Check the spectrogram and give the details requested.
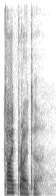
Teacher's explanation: First element nominal, stress on first element.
